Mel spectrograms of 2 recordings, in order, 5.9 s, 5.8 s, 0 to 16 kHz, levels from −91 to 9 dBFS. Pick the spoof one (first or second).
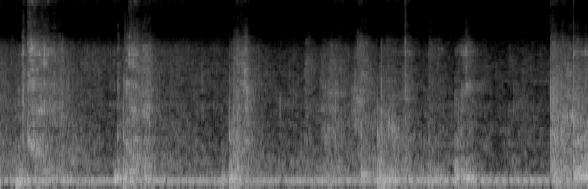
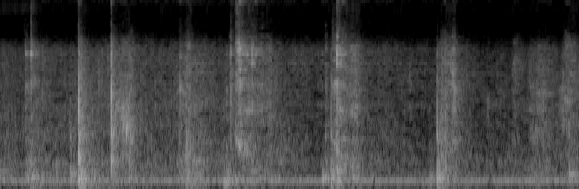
second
